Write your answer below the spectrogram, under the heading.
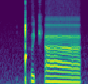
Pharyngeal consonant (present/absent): absent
